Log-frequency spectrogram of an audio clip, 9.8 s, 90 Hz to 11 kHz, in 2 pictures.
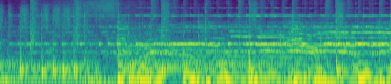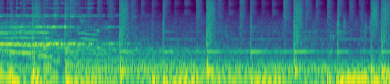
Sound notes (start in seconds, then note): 1.5 bells ringing and people cheering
